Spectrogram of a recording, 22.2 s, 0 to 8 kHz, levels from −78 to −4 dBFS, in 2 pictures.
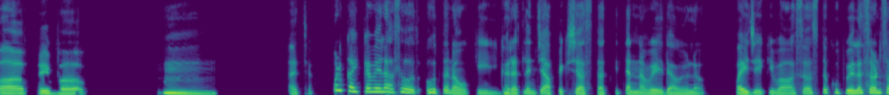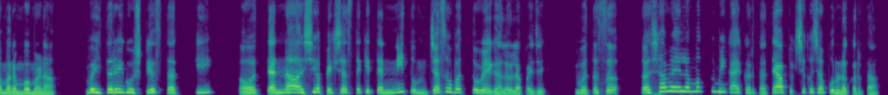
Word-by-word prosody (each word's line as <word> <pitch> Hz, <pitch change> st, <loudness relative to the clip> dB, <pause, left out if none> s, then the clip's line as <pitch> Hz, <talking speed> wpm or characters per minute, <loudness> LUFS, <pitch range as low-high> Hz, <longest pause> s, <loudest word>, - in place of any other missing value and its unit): बापरे 190 Hz, 0 st, +2 dB
बाप! 180 Hz, 0 st, +1 dB, 1.0 s
हं. 190 Hz, -5 st, +3 dB, 1.0 s
अच्छा. 185 Hz, +2 st, -9 dB, 0.3 s
पण 440 Hz, -1 st, +4 dB
काही, 340 Hz, -3 st, +4 dB
काही 305 Hz, 0 st, +3 dB
वेळेला 310 Hz, 0 st, +4 dB
असं 280 Hz, +1 st, 0 dB
होत 245 Hz, -3 st, +4 dB
होतं 240 Hz, -2 st, +2 dB
ना 190 Hz, -, +2 dB
हो, 160 Hz, -1 st, 0 dB
की 190 Hz, -2 st, -4 dB, 0.2 s
घरातल्यांच्या 190 Hz, +2 st, 0 dB
अपेक्षा 175 Hz, +1 st, -2 dB
असतात 160 Hz, -1 st, -3 dB
की 215 Hz, -, -11 dB
त्यांना 160 Hz, -3 st, 0 dB
वेळ 160 Hz, -1 st, +1 dB
द्यावला 150 Hz, -1 st, -2 dB, 0.5 s
पाहिजे 170 Hz, -2 st, +2 dB
किंवा 170 Hz, -1 st, -2 dB
असं 195 Hz, +3 st, -2 dB
असतं 210 Hz, +4 st, -3 dB
खूप 240 Hz, -4 st, -5 dB
वेळेला 210 Hz, 0 st, +5 dB
सण-समारंभ 200 Hz, -5 st, +2 dB
म्हणा 185 Hz, -2 st, +1 dB
किंवा 245 Hz, +5 st, 0 dB
इतरही 260 Hz, +2 st, +4 dB
गोष्टी 255 Hz, -3 st, 0 dB
असतात, 245 Hz, -4 st, 0 dB, 0.2 s
की 250 Hz, +3 st, -1 dB, 0.4 s
अ, 210 Hz, +1 st, +3 dB, 0.2 s
त्यांना 235 Hz, +5 st, +4 dB
अशी 255 Hz, +5 st, +3 dB
अपेक्षा 250 Hz, -2 st, 0 dB
असते 255 Hz, 0 st, -3 dB
की -, -, -3 dB
त्यांनी 225 Hz, +6 st, 0 dB
तुमच्या 220 Hz, +3 st, -1 dB
सोबत 285 Hz, -3 st, +1 dB
तो 240 Hz, -, +2 dB
वेळ 210 Hz, -3 st, +2 dB
घालवला 165 Hz, -4 st, -1 dB
पाहिजे 160 Hz, 0 st, -5 dB
किंवा 210 Hz, +5 st, -7 dB
तसं. 225 Hz, +2 st, -1 dB, 0.3 s
तर -, -, +1 dB
अशा 335 Hz, +8 st, +2 dB
वेळेला 350 Hz, -1 st, +4 dB
मग 350 Hz, +1 st, -1 dB
तुम्ही 320 Hz, -2 st, -1 dB
काय 275 Hz, -, 0 dB
करता? 215 Hz, -4 st, -5 dB
त्या 240 Hz, -, +5 dB
अपेक्षा 245 Hz, +3 st, -2 dB
कशा 255 Hz, -1 st, -1 dB
पूर्ण 190 Hz, -4 st, +1 dB
करता? 155 Hz, -1 st, -6 dB
210 Hz, 165 wpm, -22 LUFS, 180-250 Hz, 1.0 s, वेळेला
